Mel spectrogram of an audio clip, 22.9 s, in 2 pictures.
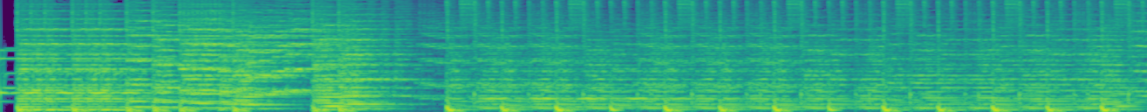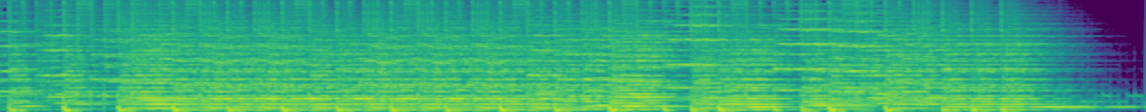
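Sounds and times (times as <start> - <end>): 
TR-606 drum machine mix: 0.2 - 22.2.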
